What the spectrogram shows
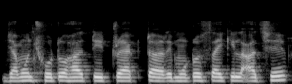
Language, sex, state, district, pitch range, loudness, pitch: Bengali, male, West Bengal, Dakshin Dinajpur, 165-175 Hz, -15 LUFS, 170 Hz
